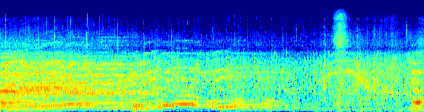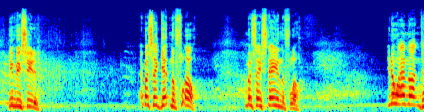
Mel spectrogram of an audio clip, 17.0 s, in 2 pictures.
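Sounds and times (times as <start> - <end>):
audience clapping: 0.0 - 11.6
speech: 8.3 - 9.4, 11.4 - 12.5, 13.4 - 14.6, 16.3 - 16.9.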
